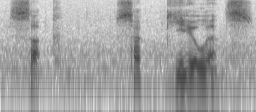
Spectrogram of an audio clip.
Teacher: pronunciation use the short uh like up and cup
